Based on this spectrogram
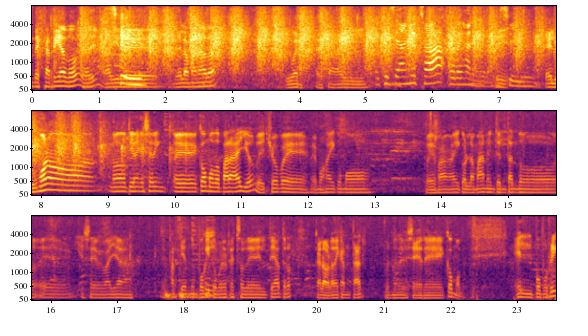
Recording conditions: live audience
